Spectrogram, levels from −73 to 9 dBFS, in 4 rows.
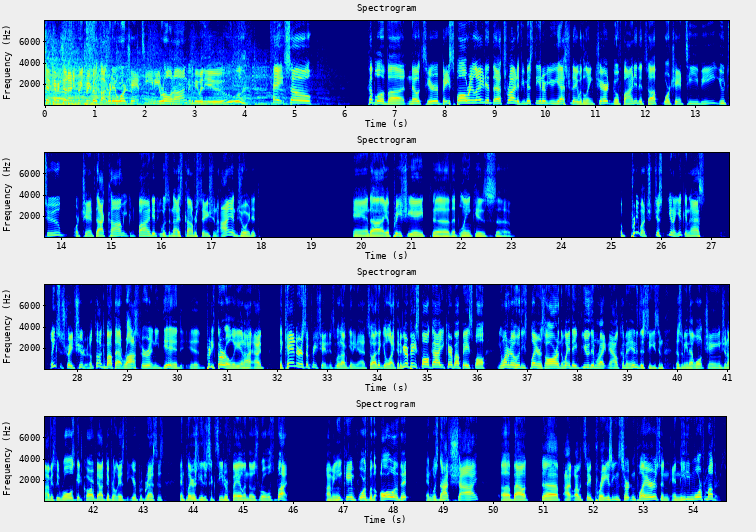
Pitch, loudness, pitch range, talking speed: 175 Hz, -25 LUFS, 160-200 Hz, 215 wpm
